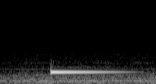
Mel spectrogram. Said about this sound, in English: The cabin crew put out a desperate call to the passengers. If there's a doctor on the plane, could you please press your call bell? The cabin crew were hoping to hear this.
